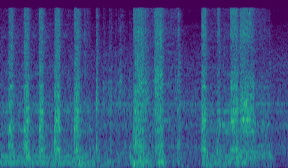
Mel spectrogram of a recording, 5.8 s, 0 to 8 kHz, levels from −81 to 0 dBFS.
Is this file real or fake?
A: real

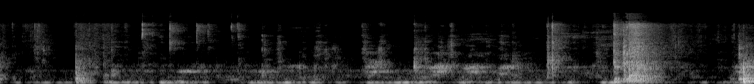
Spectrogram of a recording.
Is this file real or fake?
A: real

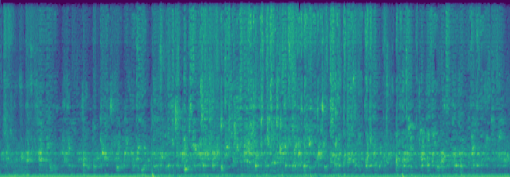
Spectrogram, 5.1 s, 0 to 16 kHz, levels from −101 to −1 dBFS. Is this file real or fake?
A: fake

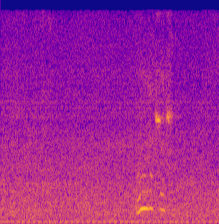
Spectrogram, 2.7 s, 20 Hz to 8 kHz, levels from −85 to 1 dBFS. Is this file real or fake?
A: fake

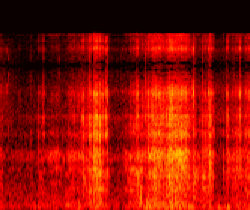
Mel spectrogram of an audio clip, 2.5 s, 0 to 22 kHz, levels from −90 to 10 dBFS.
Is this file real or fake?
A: real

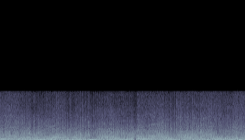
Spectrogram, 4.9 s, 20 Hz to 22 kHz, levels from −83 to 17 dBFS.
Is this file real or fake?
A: fake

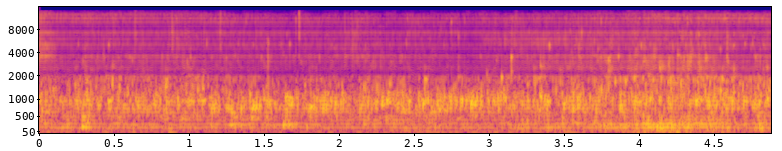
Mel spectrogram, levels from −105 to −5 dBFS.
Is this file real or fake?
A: fake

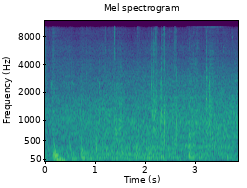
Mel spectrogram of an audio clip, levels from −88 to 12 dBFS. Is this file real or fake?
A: fake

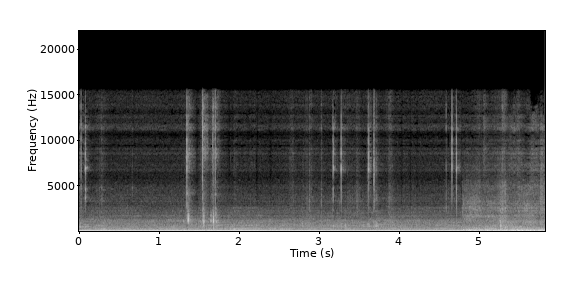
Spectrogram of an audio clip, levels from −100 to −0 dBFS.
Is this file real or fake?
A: fake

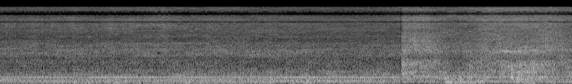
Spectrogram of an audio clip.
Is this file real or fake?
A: fake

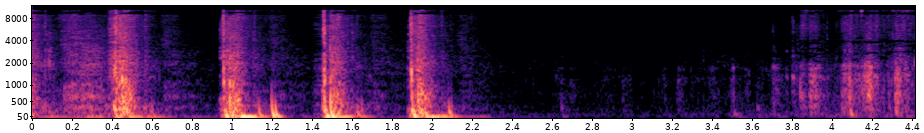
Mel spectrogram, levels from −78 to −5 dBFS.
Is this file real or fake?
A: fake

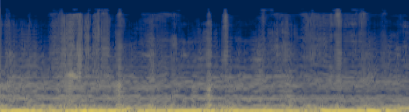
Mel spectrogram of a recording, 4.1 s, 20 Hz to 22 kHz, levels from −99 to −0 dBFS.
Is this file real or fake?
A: fake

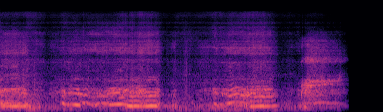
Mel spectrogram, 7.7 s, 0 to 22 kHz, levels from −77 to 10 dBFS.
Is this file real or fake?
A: fake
